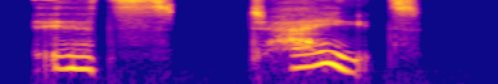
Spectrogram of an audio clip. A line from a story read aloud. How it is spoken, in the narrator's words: he whispered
